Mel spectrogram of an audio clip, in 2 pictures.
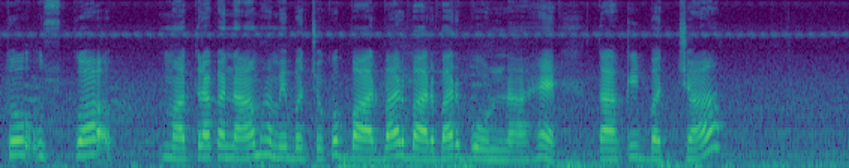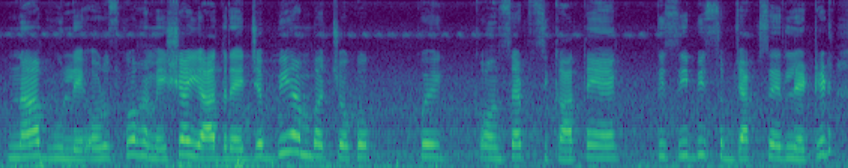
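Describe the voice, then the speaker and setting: A woman teaching young children's letter sounds, stretching and repeating each sound slowly. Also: a little high, slight background noise. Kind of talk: Hindi lesson for teachers and parents.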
